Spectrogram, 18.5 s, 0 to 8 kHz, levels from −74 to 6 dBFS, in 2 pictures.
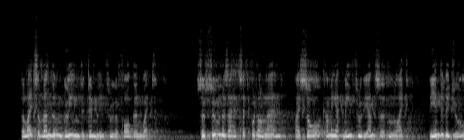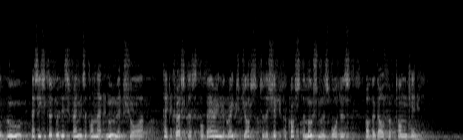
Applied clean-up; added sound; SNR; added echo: none; none; none; reverberation time 2.4 s.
